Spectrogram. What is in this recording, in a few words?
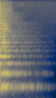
JD PIZ, STRGS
